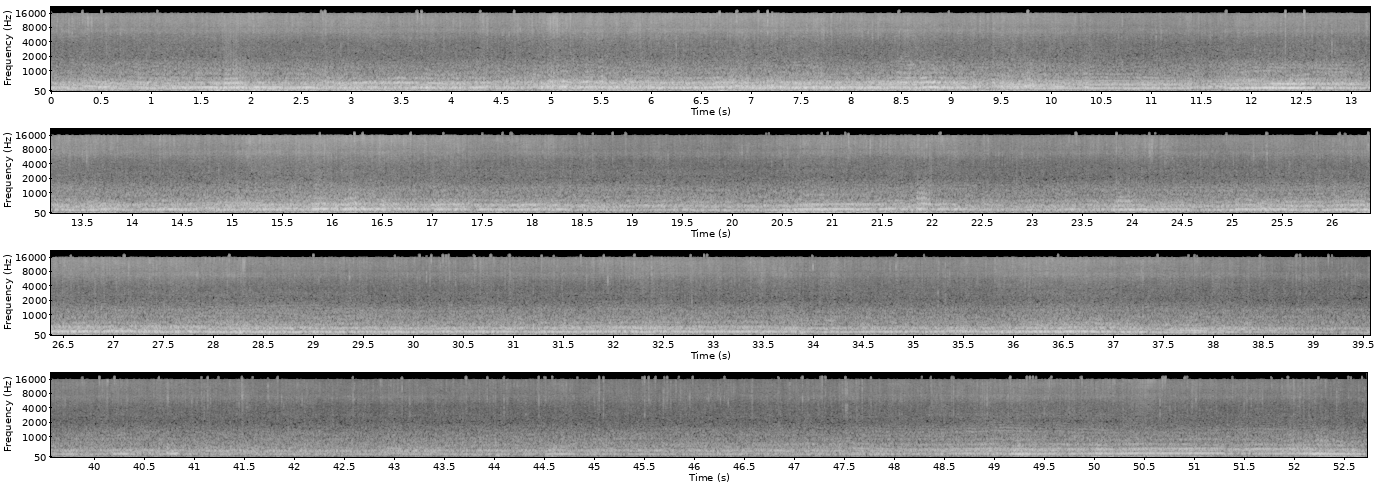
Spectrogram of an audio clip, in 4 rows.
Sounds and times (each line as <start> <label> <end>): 0.0 bees in a box 52.7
